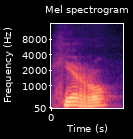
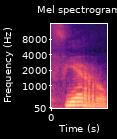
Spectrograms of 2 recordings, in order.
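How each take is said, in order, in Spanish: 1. La palabra empieza con una h aspirada. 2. La palabra empieza con una f. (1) "la conservación de alguna manera de la F inicial en forma de aspiración" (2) "no se dice fierro"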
